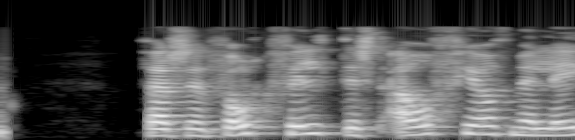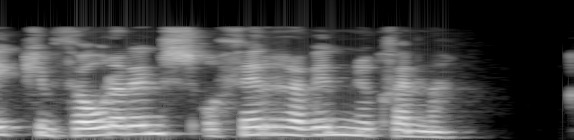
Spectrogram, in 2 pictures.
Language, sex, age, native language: Icelandic, female, 40-49, Icelandic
